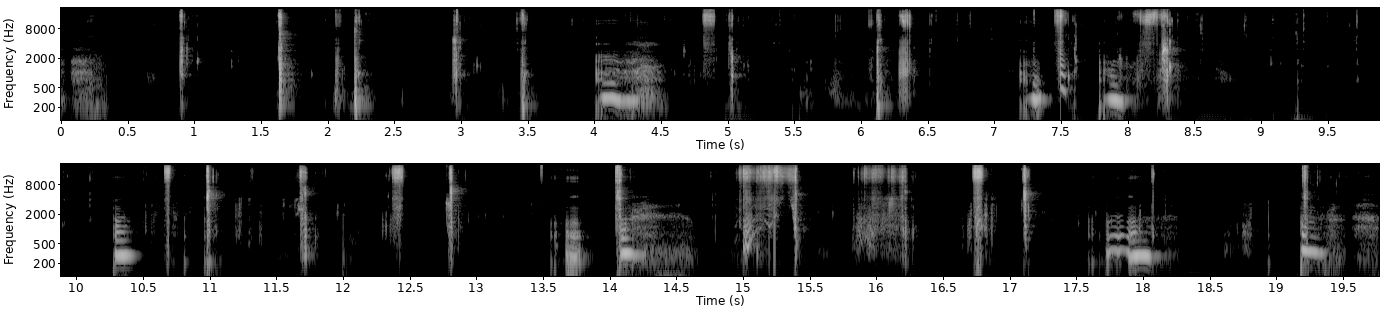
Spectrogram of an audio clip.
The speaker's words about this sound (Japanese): こんなかわいらしいお耳ならいくらでもキスできちゃう。もちろん耳たぶもハムハムしてあげるね。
